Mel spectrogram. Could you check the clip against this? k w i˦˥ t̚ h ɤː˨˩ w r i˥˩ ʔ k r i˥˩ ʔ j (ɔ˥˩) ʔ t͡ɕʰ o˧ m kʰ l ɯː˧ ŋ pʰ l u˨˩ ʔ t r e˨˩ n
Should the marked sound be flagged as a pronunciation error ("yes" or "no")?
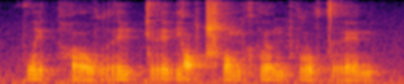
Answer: no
